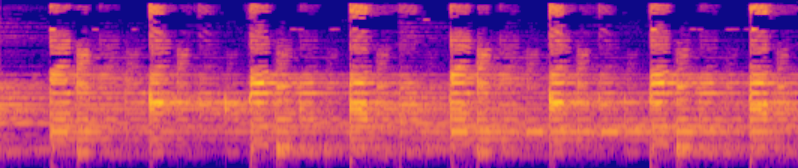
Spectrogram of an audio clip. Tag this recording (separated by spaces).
rasta Reggae Roots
